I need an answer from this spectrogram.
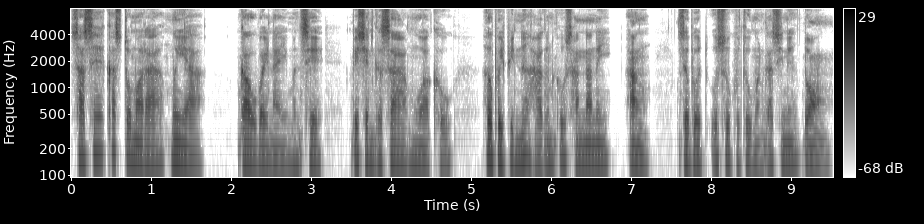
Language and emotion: Bodo, fearful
